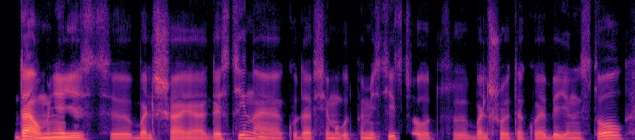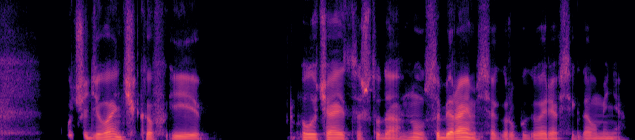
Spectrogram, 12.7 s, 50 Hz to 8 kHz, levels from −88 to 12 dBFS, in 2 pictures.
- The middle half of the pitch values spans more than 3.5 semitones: No, average, 3.2 semitones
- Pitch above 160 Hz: No, very low, 95 Hz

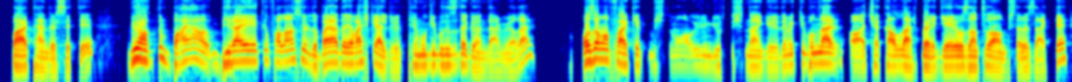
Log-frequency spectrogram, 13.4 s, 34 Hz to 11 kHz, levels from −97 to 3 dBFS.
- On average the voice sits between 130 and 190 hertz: No, low, 115 Hz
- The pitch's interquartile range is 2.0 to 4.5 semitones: No, wide, 5.5 semitones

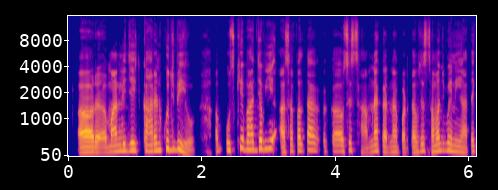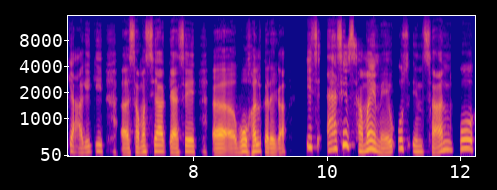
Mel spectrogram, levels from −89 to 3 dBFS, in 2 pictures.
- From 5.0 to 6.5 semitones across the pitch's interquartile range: Yes, wide, 5.5 semitones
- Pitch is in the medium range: Yes, medium, 155 Hz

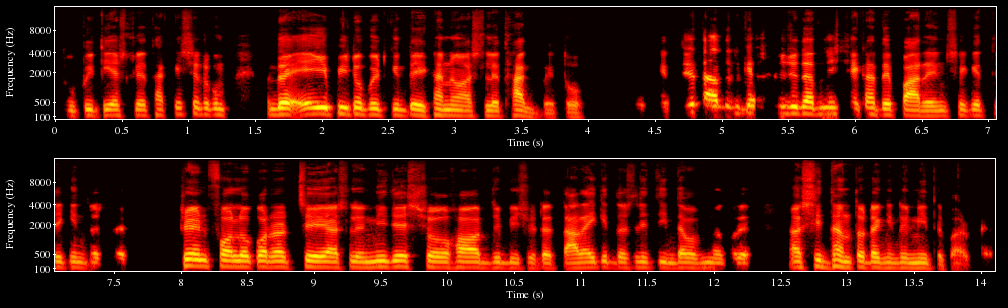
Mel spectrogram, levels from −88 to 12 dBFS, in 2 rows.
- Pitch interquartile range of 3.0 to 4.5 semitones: Yes, average, 3.5 semitones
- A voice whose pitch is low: No, medium, 145 Hz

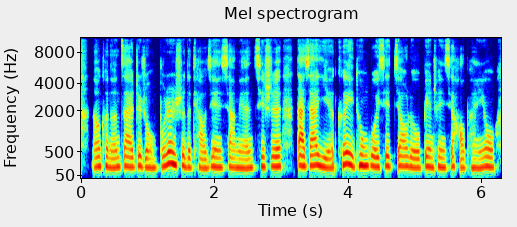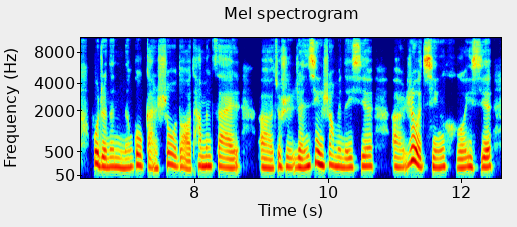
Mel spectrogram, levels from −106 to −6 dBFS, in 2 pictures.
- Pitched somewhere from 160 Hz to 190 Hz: Yes, medium, 185 Hz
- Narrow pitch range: Yes, narrow, 2.3 semitones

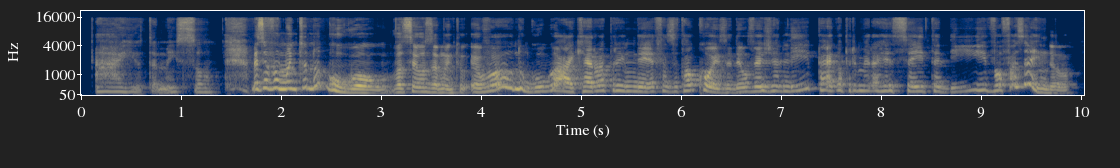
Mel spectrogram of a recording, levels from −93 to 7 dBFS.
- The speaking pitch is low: No, high, 220 Hz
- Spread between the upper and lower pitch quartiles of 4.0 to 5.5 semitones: Yes, average, 5.0 semitones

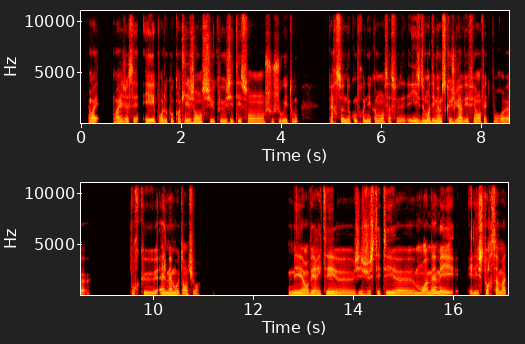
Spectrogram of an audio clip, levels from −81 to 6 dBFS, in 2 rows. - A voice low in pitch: Yes, low, 130 Hz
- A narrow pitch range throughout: Yes, narrow, 2.2 semitones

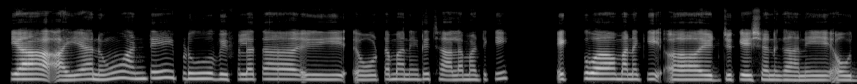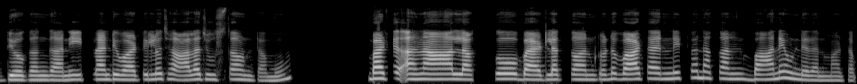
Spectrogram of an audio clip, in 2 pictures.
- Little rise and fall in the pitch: Yes, narrow, 2.3 semitones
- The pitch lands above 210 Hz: Yes, high, 230 Hz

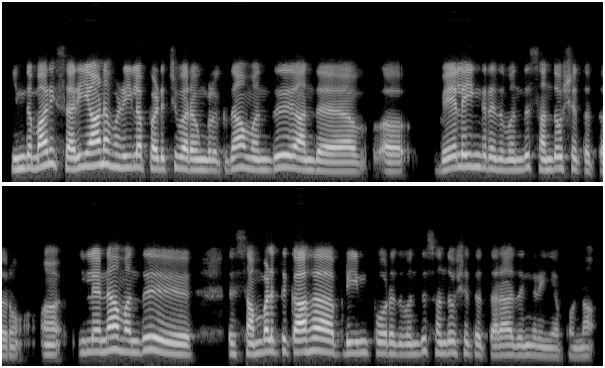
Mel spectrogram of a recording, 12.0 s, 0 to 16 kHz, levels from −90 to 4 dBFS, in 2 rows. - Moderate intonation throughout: Yes, average, 3.5 semitones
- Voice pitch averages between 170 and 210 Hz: Yes, high, 190 Hz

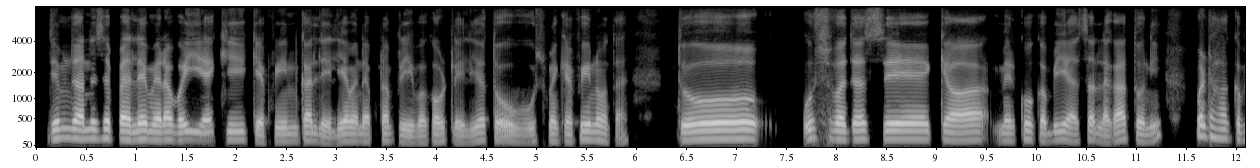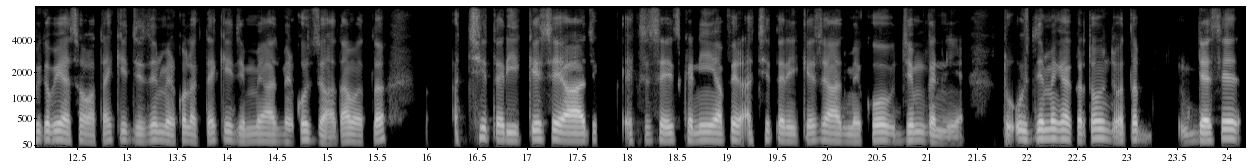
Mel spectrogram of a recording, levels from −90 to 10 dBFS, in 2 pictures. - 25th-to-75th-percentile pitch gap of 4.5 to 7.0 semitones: No, average, 3.4 semitones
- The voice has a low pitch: Yes, low, 120 Hz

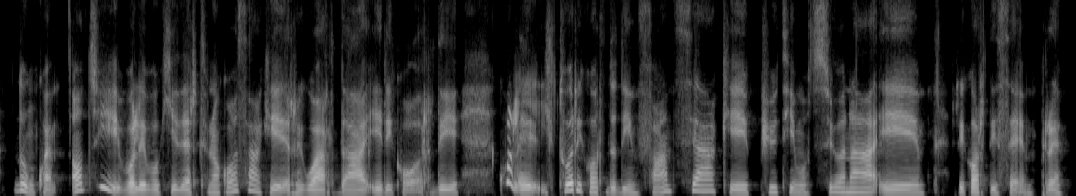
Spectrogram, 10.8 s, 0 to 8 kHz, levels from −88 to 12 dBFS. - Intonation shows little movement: No, average, 3.6 semitones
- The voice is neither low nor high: Yes, medium, 175 Hz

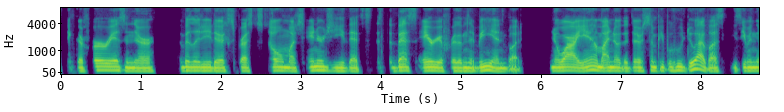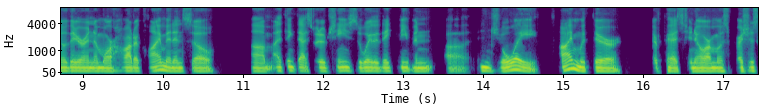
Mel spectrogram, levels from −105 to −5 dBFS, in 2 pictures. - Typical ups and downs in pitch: No, narrow, 1.7 semitones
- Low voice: Yes, low, 100 Hz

